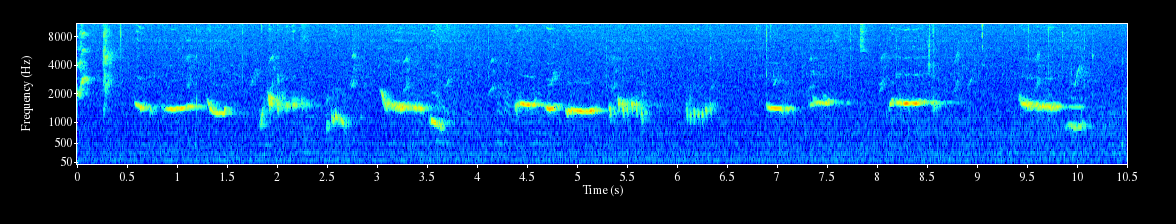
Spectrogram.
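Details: Young butcherbird, lighter black than an adult, tame and often visiting a garden, singing a run of clear fluted whistles between about 1 and 2k, some gliding up or down, in short phrases spaced by brief pauses, over quiet background.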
